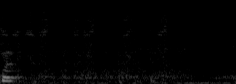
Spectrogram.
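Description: Faint scratchy rubbing of a nail file, a few soft strokes.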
